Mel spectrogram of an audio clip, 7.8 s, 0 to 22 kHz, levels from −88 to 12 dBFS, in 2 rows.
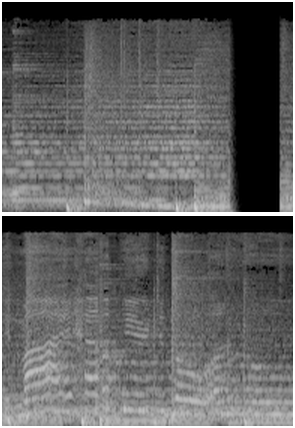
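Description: From 3.03 to 3.73 s, packets were likely delayed and the jitter buffer ran dry, causing a call audio freeze. Most of it is silence, then the sound resumes where it stopped, with nothing lost.

From 5.13 to 5.46 s, audio likely arrived too seldom, so about half of it is repeated 15 ms chunks. The result is robotic sound from repeated short buffers, a rigid metallic buzz at 66.7 Hz.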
